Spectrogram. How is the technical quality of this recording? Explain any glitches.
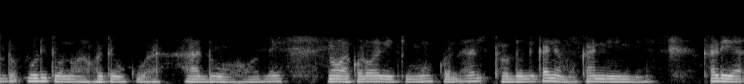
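The speech sounds thin, boxed-in and buzzy for the whole clip, with a plainly audible synthetic edge and nothing above 3.8 kHz. That is the AMR narrowband mobile codec. It rebuilds the voice from a vocal-tract model fed by sparse pulses, and the damage points to a mid-range rate around 10.2 kbps.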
